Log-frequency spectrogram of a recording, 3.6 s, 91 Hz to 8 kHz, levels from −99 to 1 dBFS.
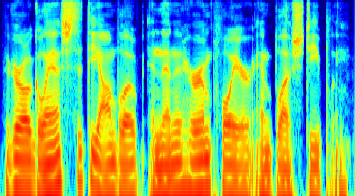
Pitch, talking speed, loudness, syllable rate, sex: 95 Hz, 235 wpm, -17 LUFS, 6.2 syllables/s, male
